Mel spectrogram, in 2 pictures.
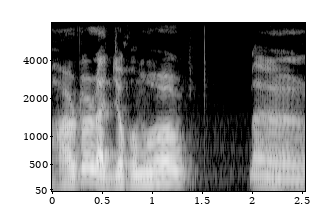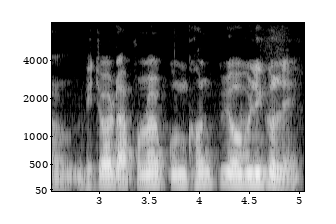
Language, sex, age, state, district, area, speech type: Assamese, male, 60+, Assam, Kamrup Metropolitan, urban, spontaneous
